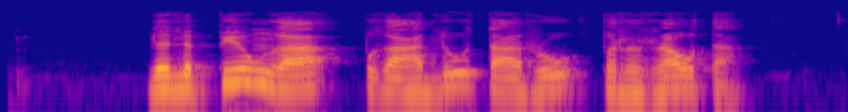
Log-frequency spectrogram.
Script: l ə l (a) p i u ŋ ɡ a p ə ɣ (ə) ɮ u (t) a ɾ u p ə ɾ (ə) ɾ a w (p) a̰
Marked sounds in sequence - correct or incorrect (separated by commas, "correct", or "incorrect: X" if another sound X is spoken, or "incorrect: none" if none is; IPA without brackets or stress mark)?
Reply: incorrect: ə, incorrect: a, correct, correct, incorrect: t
